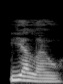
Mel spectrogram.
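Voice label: "yellow", American English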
